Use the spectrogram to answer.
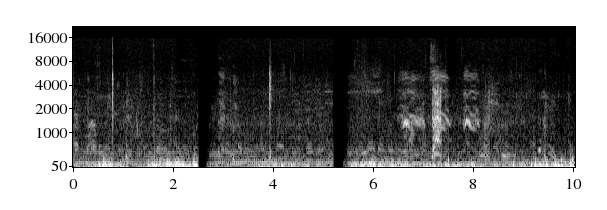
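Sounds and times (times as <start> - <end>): crow cawing: 6.5 - 8.2.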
